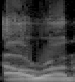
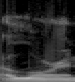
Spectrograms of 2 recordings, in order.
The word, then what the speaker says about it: Aloran: The way I pronounced Aloran is it's the Alron. way you pronounce... Oh, it's Alron? Okay. Most people pronounce it Alron. Aloran is fine, too.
